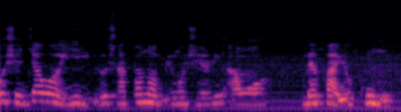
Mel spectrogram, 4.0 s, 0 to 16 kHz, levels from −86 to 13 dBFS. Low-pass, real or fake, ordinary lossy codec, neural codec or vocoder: 14.4 kHz; fake; none; vocoder, 44.1 kHz, 128 mel bands every 256 samples, BigVGAN v2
